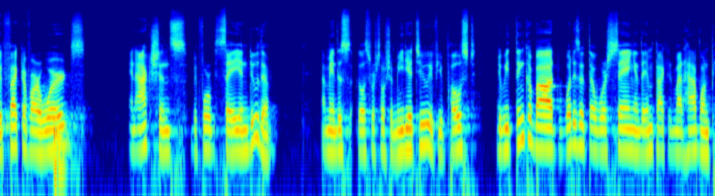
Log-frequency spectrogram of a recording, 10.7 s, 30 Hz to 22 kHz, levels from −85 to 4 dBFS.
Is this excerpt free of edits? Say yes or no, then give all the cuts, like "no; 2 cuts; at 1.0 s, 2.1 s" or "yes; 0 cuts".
no; 3 cuts; at 3.2 s, 5.3 s, 7.4 s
